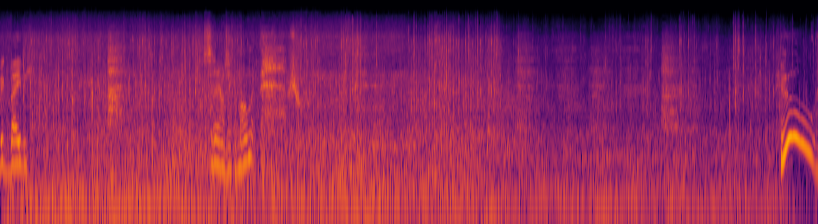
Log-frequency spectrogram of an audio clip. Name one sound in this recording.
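Bicycle tyres roll and crunch over a dirt trail.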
